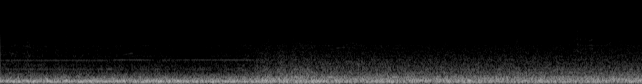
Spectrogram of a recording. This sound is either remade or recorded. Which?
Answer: recorded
